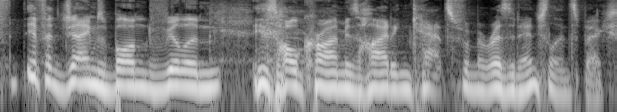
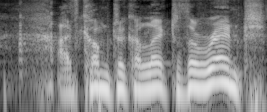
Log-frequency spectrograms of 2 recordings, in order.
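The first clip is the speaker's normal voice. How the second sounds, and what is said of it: Poor put-on Scottish accent. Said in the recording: “That was a terrible Scottish accent.”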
